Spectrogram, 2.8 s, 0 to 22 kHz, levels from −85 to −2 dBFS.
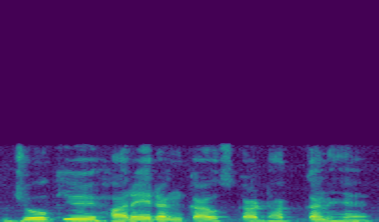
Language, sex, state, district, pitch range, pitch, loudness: Hindi, male, Jharkhand, Garhwa, 135-150 Hz, 140 Hz, -15 LUFS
